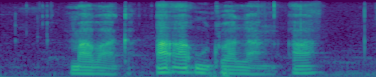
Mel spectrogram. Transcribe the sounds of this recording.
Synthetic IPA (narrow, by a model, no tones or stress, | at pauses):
maβakʼḁaʔaʔutʼwalaŋ̩a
